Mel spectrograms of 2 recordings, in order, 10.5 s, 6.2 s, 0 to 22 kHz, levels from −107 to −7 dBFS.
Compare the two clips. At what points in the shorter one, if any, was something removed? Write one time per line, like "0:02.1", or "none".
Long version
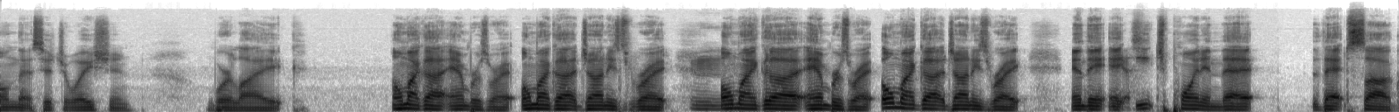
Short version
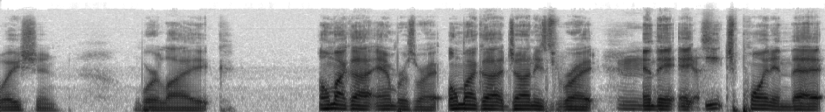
0:04.6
